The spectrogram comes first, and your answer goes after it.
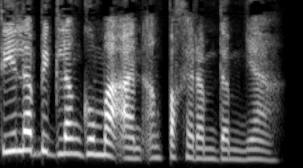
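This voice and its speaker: A woman's voice: mid-range voice, sing-song, normal speed, a little mellow, no room sound, studio quality. A woman reading a scripted romantic drama story as its narrator.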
